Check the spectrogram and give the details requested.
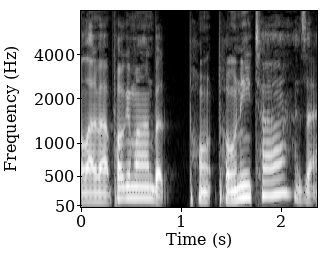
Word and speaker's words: Ponyta: I don't know a lot about Pokemon, but Ponyta?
